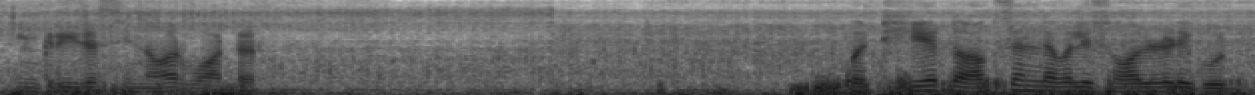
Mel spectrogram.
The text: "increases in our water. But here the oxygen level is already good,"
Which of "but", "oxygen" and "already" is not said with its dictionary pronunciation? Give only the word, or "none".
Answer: oxygen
